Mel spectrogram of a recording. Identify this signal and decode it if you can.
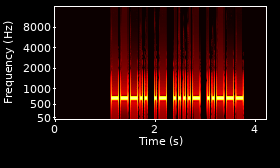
Morse code, heard as a keyed tone, about 25 wpm, 700 Hz. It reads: 8A42
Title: Common Cut Numbers - 4-Digit 25wpm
